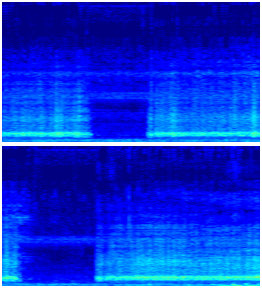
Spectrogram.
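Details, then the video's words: A heron gives drawn-out, harsh, creaking rasps, each over a second long, separated by short pauses. "Why is this Heron making this noise?"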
